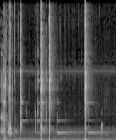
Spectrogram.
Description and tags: ice cracking in a glass (full of punch)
